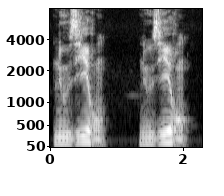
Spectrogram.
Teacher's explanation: Nous, N-O-U-S, irons, I-R-O-N-S. And I do the liaison between the S of nous and the I, the vowel of irons.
